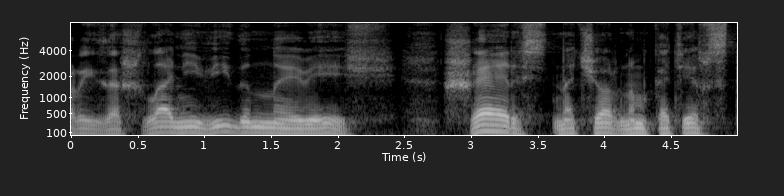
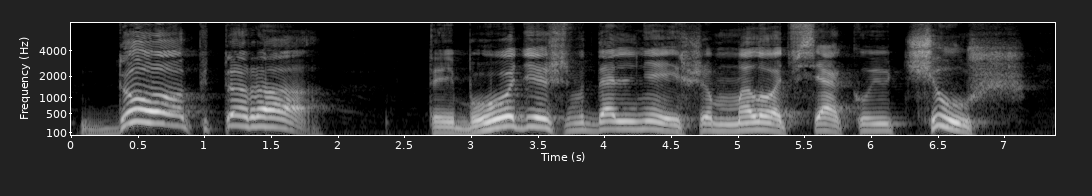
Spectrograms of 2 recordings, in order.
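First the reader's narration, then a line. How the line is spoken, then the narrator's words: Menacing question. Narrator (Russian): грозно спросил фагот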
